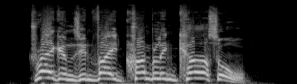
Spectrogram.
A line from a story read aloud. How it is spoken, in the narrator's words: shouted the news crier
